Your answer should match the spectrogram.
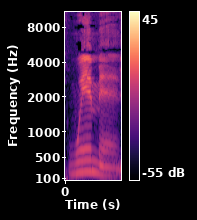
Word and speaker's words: women: It's like an I. It's like a short I. Like, when. It's women.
